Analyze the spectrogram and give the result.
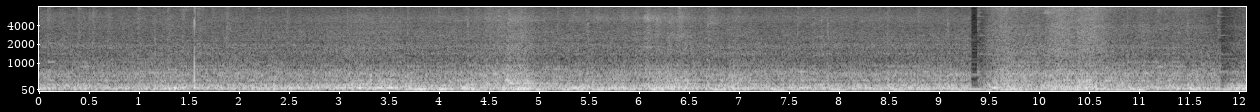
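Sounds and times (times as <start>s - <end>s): faint wheel ticks: 0.0s - 9.3s
train coach rumble: 0.0s - 12.0s.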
